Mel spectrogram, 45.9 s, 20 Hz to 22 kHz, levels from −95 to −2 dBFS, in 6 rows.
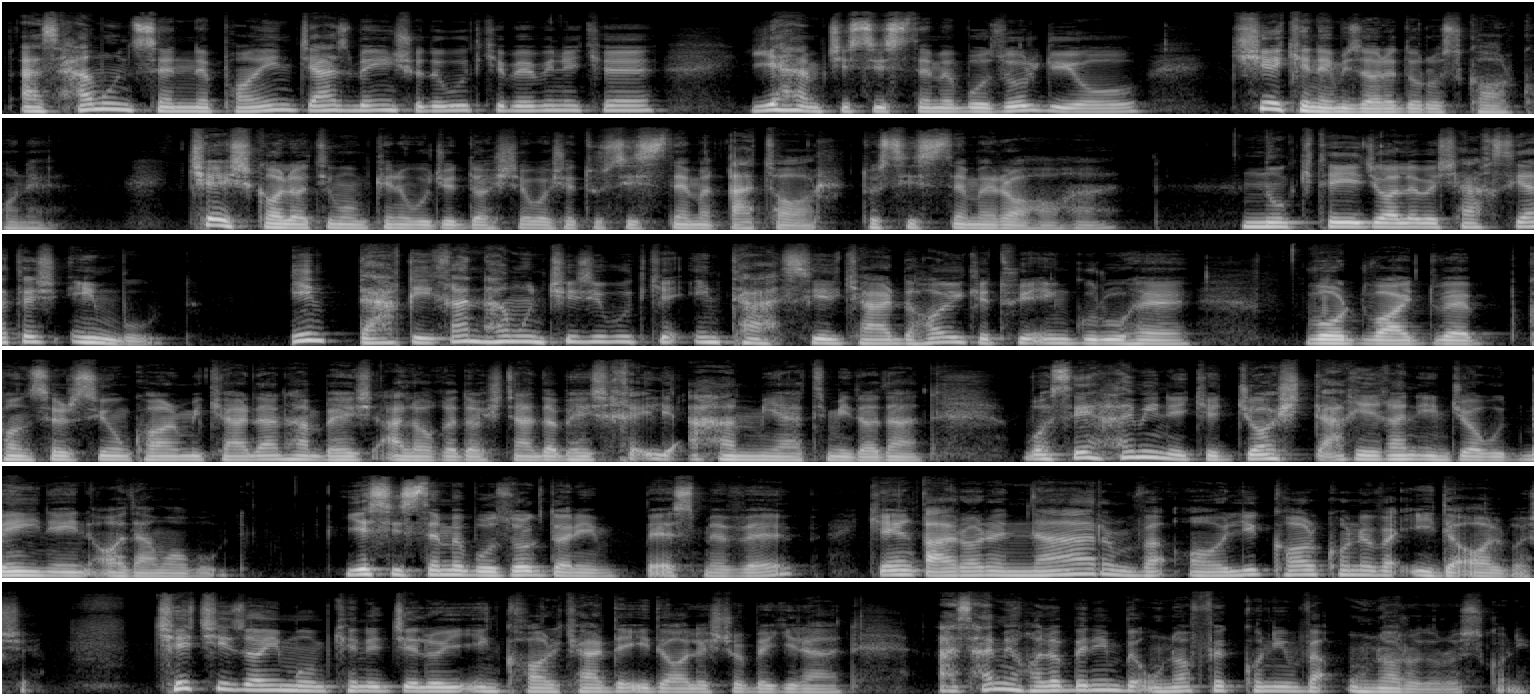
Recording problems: none

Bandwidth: 15 kHz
